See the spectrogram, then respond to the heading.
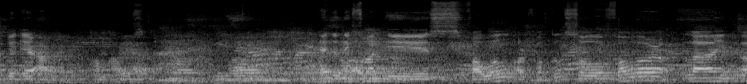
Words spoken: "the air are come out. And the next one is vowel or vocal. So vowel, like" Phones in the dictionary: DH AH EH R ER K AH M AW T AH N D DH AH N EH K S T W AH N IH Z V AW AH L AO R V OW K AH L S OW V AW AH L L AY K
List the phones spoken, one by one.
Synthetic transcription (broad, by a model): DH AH EH R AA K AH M AW T AH N D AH N EH K S T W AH N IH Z P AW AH L AO R F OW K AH L S OW P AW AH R L AY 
